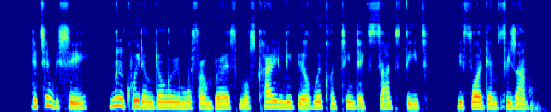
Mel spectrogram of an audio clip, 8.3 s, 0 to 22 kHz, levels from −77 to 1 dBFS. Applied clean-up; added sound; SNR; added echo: neural mask model DeepFilterNet 3.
